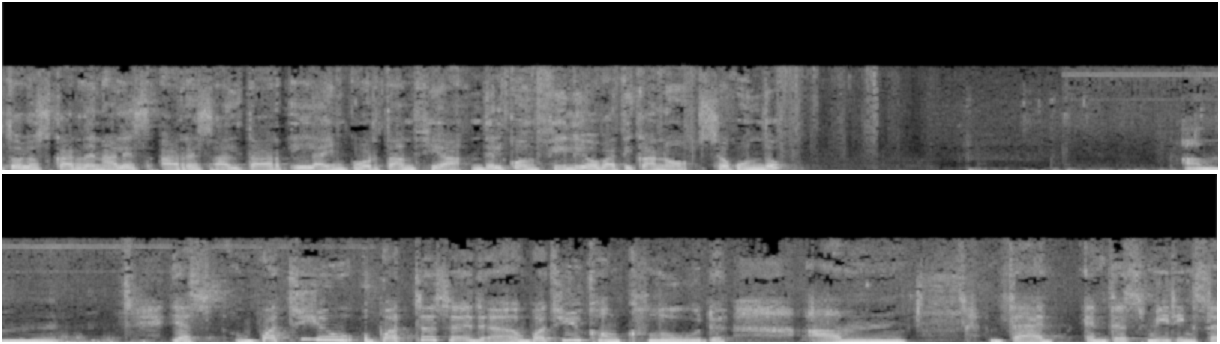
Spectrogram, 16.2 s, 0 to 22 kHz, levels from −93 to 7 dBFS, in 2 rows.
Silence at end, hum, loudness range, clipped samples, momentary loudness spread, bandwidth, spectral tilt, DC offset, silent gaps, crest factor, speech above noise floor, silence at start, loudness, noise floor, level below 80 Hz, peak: 0 s; none; 4 LU; under 0.1%; 16 LU; 14 kHz; -4 dB/octave; under 0.1%; none; 14 dB; 31 dB; 0 s; -17 LUFS; -47 dBFS; -42 dBFS; -4 dBFS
